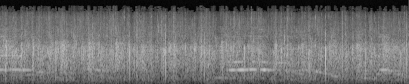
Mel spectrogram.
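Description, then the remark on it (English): A church audience claps hands in praise of God in a dense, sustained wash of applause with no clear individual beats, steady and fairly loud throughout, with faint scattered voices and brief tones beneath. “Let's clap our hands and bless his name.”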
